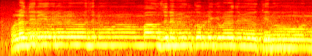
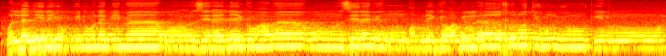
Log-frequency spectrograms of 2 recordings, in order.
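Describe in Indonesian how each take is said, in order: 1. Ayat ini dibaca dengan kecepatan sangat cepat. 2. Ayat ini dibaca dengan kecepatan cepat. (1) "Yang lebih cepat lagi ada namanya ma'thum" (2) "Kalau hadar itu kayak gini"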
